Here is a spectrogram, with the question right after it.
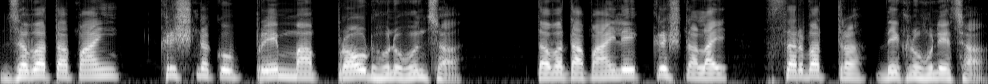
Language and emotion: Nepali, neutral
